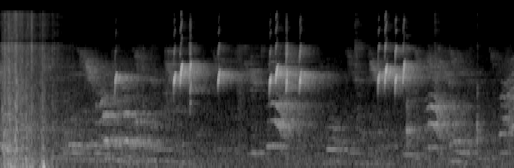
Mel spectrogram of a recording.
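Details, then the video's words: Male European goldfinch answering a played female call with sharp twittering chirps in three bursts about a second apart, after a brief low knock at the start and soft harmonic tones throughout. "حسونك سيغرد مع هده البثبثة Goldfinch singing"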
